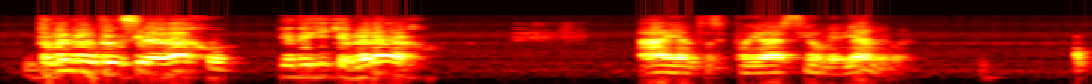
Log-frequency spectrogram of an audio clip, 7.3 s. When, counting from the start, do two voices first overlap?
none

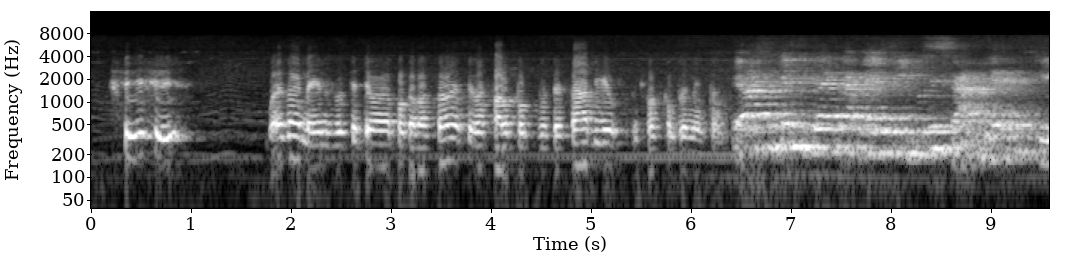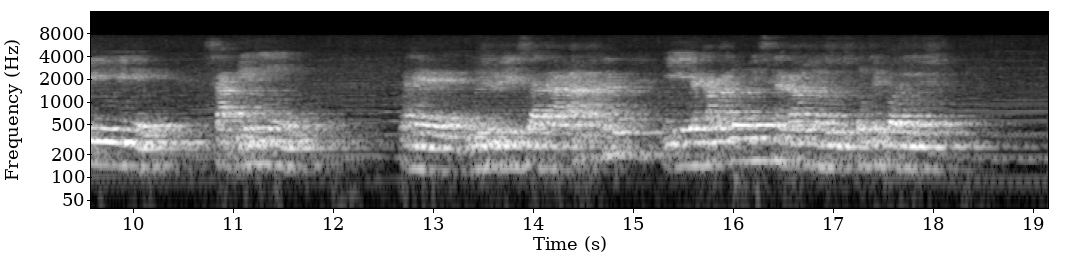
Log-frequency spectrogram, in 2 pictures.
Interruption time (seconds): none

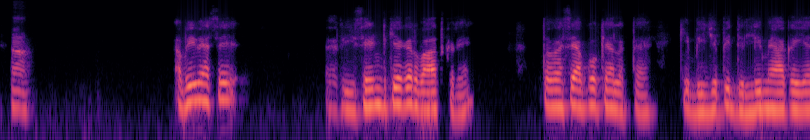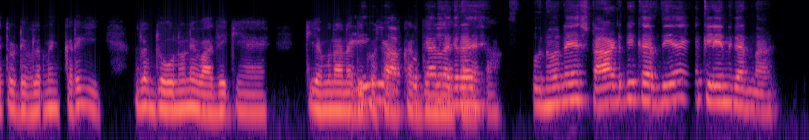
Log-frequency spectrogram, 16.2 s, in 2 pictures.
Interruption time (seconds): 11.6 s

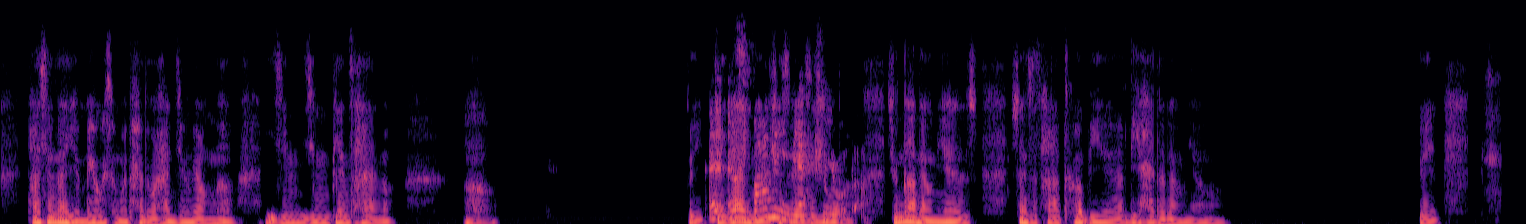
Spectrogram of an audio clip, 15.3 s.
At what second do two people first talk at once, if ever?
7.0 s

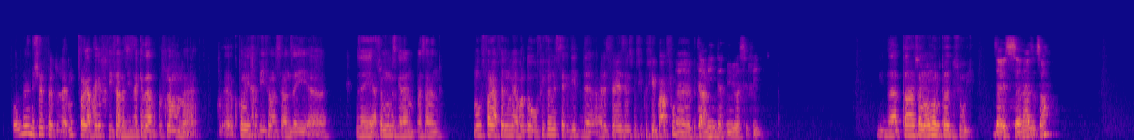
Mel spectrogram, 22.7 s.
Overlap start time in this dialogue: none

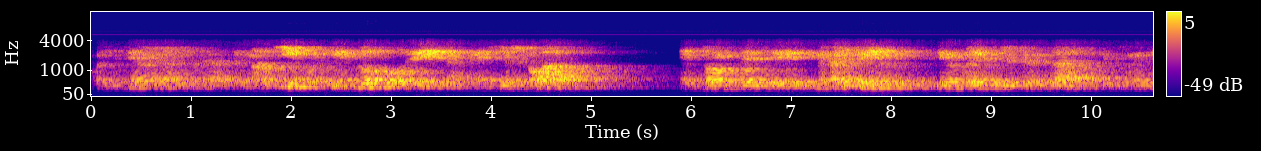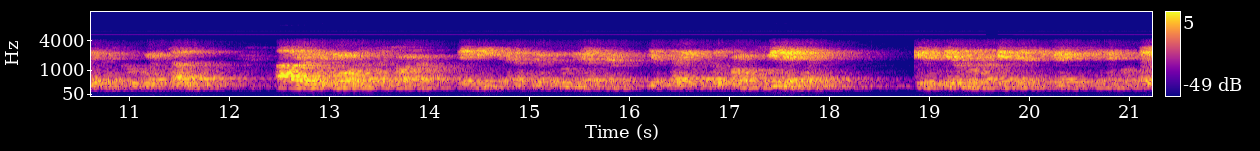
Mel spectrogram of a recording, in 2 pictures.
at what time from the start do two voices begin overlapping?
none

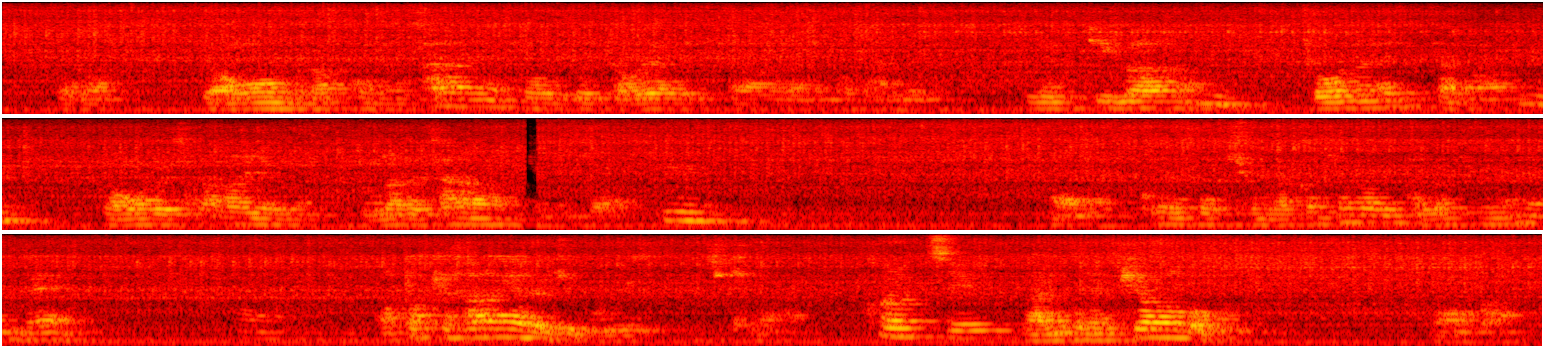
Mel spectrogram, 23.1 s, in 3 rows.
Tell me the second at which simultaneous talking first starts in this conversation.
none

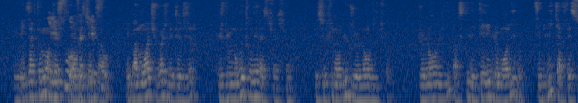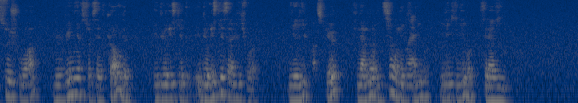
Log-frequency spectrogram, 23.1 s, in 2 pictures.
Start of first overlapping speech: 0.8 s

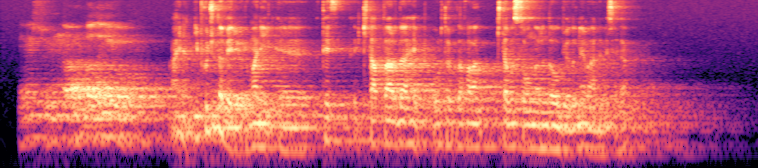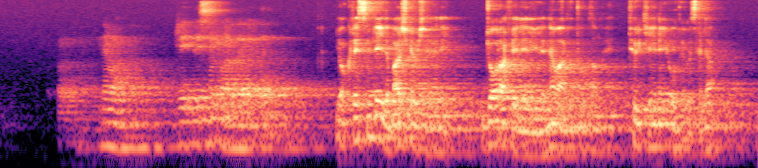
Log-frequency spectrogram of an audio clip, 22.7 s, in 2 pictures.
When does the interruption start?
none

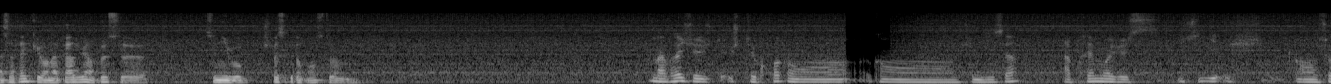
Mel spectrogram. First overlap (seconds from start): none

